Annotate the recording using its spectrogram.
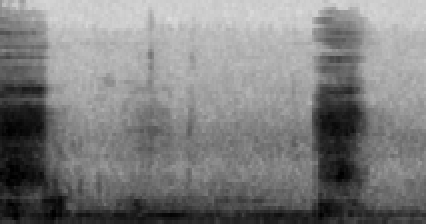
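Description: Two breaths out, like sighs: one at the start and one about three seconds in, each about half a second long, over a faint steady low hum.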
